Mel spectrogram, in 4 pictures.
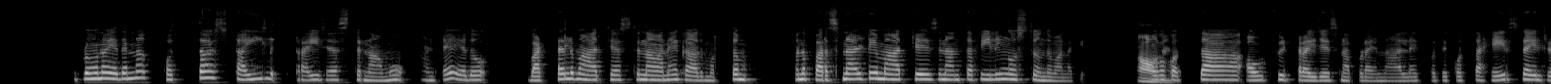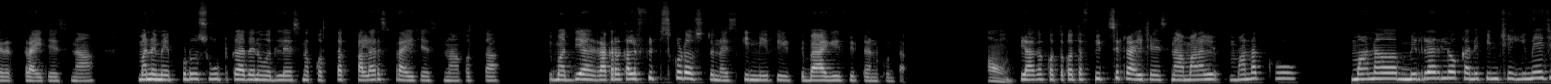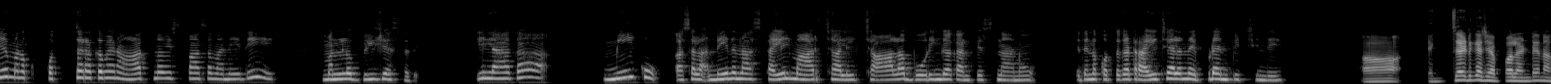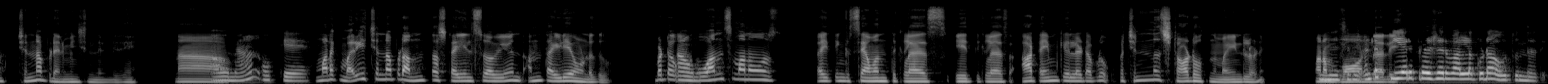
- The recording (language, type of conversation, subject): Telugu, podcast, స్టైల్‌లో మార్పు చేసుకున్న తర్వాత మీ ఆత్మవిశ్వాసం పెరిగిన అనుభవాన్ని మీరు చెప్పగలరా?
- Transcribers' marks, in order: in English: "స్టైల్, ట్రై"; in English: "పర్సనాలిటీ"; in English: "ఫీలింగ్"; in English: "అవుట్‌ఫిట్ ట్రై"; in English: "హెయిర్ స్టైల్"; in English: "ట్రై"; other background noise; in English: "సూట్"; in English: "కలర్స్ ట్రై"; in English: "ఫిట్స్"; in English: "స్కిన్నీ ఫిట్, బ్యాగీ ఫిట్"; in English: "ఫిట్స్ ట్రై"; in English: "మిర్రర్‌లో"; in English: "బిల్డ్"; in English: "స్టైల్"; in English: "బోరింగ్‌గా"; in English: "ట్రై"; in English: "ఎగ్జాక్ట్‌గా"; drawn out: "నా"; in English: "ఐడియా"; in English: "బట్, వన్స్"; in English: "ఐ థింక్ సెవెంత్ క్లాస్, ఐత్ క్లాస్"; in English: "స్టార్ట్"; in English: "మైండ్"; in English: "పియర్ ప్రెజర్"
